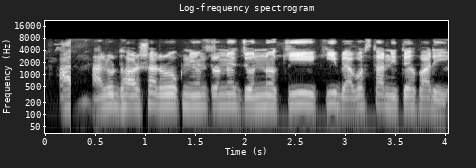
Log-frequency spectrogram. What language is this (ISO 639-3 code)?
ben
